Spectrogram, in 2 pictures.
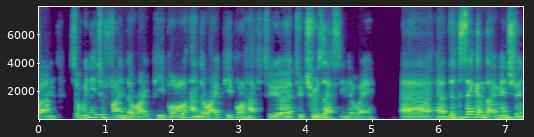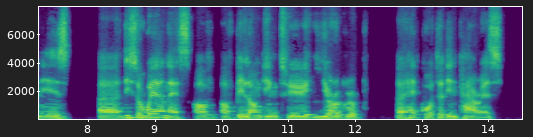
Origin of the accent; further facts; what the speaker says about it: United Kingdom; I'm quite British in a way as well. I grew up here on through the corporate ladder in an Anglo-Saxon environment.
